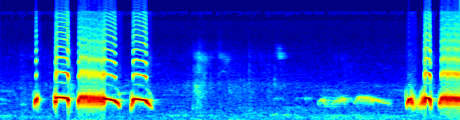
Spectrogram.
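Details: Decoy spotted dove giving loud coos meant to draw other doves: a clipped, forceful phrase of short coos and a long rough coo, then a quiet soft murmur before another loud phrase starts.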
